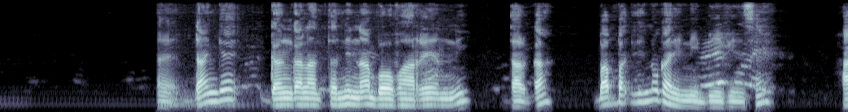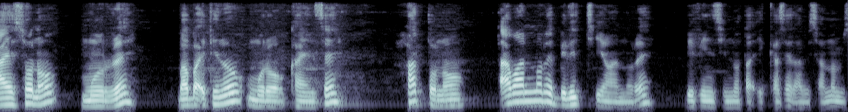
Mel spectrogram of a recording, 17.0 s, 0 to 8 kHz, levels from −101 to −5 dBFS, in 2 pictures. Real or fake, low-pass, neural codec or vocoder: real; 7.2 kHz; none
